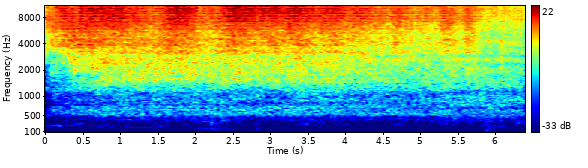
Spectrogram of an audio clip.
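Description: Tomatoes, a mix of canned and fresh, sizzling loudly as they hit hot cooking oil in a pot. The hiss starts abruptly and eases slightly toward the end.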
